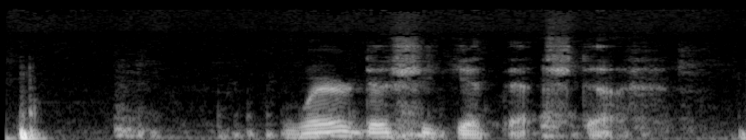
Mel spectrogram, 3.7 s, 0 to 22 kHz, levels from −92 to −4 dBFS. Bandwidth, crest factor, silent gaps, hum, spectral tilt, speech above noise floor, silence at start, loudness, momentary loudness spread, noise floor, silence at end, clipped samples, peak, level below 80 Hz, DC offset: 15.5 kHz; 24 dB; none; none; -8 dB/octave; 21 dB; 0.05 s; -27 LUFS; 23 LU; -48 dBFS; 0 s; under 0.1%; -4 dBFS; -36 dBFS; under 0.1%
